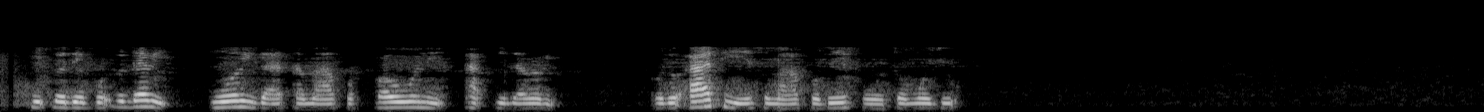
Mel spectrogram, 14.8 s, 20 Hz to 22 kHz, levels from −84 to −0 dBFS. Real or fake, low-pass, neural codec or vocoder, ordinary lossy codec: real; 7.2 kHz; none; AAC, 16 kbps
